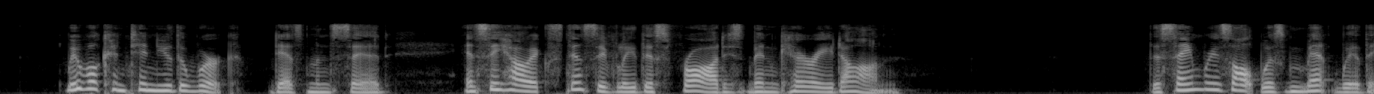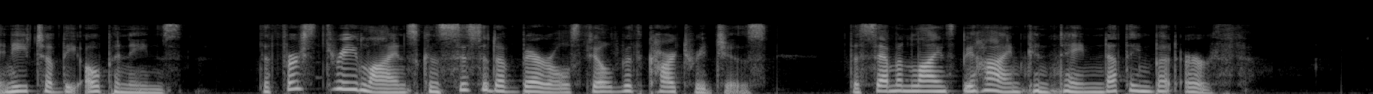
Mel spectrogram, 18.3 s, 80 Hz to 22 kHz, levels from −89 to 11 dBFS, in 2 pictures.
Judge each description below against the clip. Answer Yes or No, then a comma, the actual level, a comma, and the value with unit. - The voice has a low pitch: No, high, 200 Hz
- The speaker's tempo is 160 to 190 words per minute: No, average, 150 wpm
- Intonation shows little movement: No, average, 4.3 semitones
